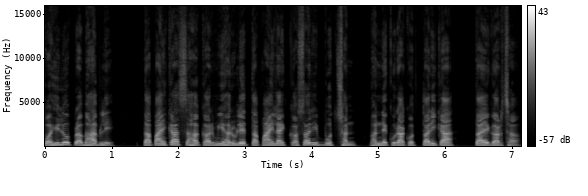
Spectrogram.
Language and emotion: Nepali, neutral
